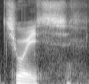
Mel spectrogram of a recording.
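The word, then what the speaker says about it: Chios: You just pronounce K-I-O-S? – Choice. – K-I-O-S.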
